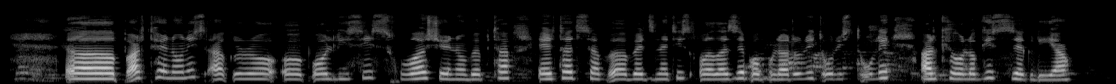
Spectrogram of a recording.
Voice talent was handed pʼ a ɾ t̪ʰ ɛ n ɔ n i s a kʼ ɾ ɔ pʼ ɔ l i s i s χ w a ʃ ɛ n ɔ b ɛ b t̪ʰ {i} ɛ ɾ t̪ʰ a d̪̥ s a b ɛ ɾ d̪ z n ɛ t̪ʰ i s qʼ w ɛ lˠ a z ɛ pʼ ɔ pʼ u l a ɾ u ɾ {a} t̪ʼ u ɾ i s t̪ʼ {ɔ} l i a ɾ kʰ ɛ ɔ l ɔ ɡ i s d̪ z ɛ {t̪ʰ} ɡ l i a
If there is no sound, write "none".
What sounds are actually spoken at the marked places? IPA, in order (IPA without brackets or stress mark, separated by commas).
a, i, u, none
